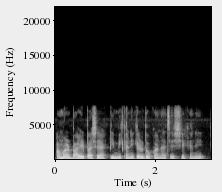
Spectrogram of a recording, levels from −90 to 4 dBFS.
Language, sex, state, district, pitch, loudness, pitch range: Bengali, male, West Bengal, North 24 Parganas, 115 Hz, -17 LUFS, 110-120 Hz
